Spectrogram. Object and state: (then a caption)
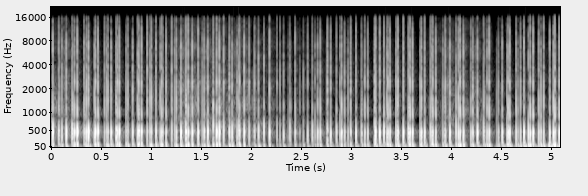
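Paperback book. A small paperback My Hero Academia manga volume is held close and quickly tapped and rubbed with fingertips and nails on its paper cover and edges. The result is a rapid, dense stream of short, dry papery taps and scratchy rustles, with a warm midrange body and a faint bright edge.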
